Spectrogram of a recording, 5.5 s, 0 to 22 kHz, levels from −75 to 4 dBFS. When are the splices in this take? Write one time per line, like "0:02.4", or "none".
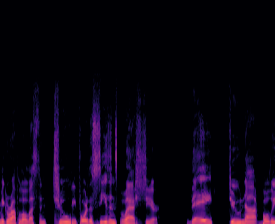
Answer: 0:01.4
0:02.3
